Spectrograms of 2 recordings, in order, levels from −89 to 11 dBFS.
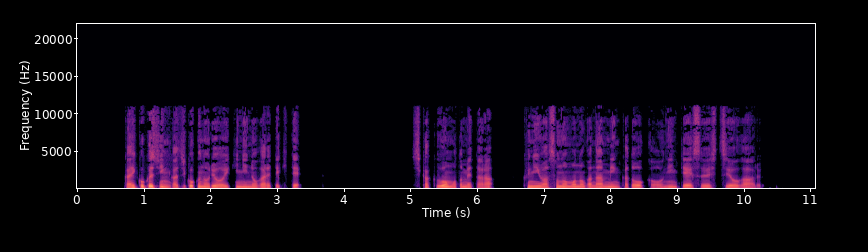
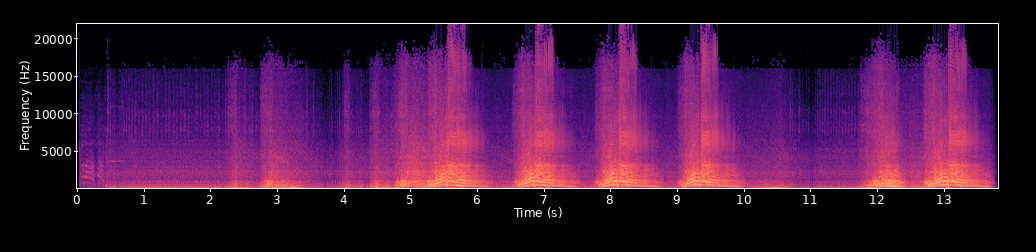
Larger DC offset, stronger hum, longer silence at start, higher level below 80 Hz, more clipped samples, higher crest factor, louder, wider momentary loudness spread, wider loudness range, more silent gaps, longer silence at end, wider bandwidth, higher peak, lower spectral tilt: neither; neither; first, 0.7 s vs 0.05 s; second, -52 dBFS vs -40 dBFS; second, under 0.1% vs 0.2%; first, 20 dB vs 14 dB; second, -26 LUFS vs -12 LUFS; second, 9 LU vs 22 LU; second, 5 LU vs 12 LU; first, 3.40-3.62 s, 3.73-5.01 s, 6.30-6.34 s, 6.58-6.67 s vs none; first, 0.85 s vs 0.05 s; second, 11.5 kHz vs over 20 kHz; second, -6 dBFS vs 0 dBFS; first, -6.5 dB/octave vs -3.5 dB/octave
